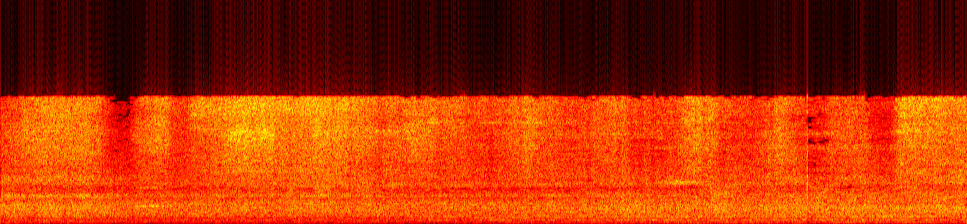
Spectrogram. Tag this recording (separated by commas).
Train, train wagon, Rail transport, Vehicle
